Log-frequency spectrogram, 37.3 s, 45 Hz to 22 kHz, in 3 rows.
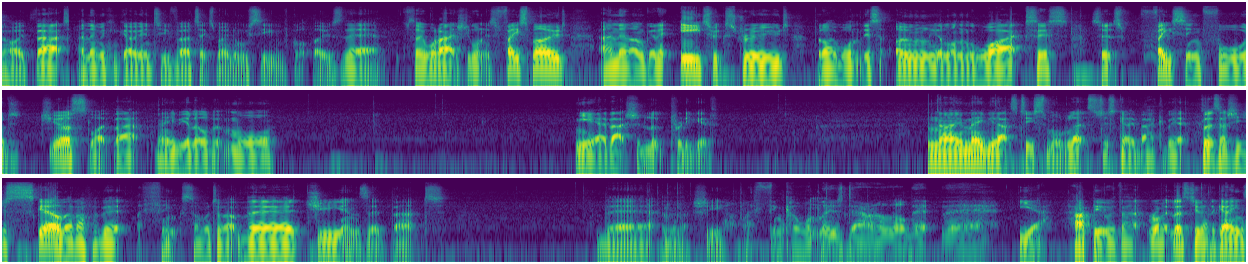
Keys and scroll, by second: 0.4 h, 0.7 Tab, 4.3 Tab, 7.1 e, 13.9 g, 15.7 Tab, 21.9 ctrl+z, 24.2 ctrl+z, 24.4 Tab, 25.0 s, 27.9 g, 30.8 Tab, 31.5 shift+z, 32.4 shift+z, 33.0 g, 35.1 Tab, 36.8 q.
